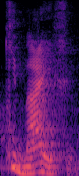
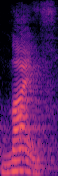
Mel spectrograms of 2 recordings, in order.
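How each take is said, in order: First: A k sound is heard at the start. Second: No k sound is heard at the start. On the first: The speaker calls it wrong. "Jamais você vai falar knife, por exemplo. Ainda bota o I lá no final" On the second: The speaker calls it right. "Nada disso. Então, knife"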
